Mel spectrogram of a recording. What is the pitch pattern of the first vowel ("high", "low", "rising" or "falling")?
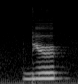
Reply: high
